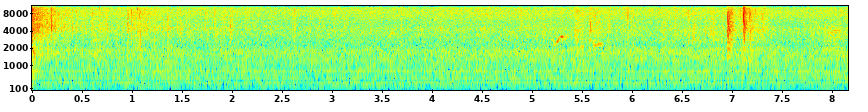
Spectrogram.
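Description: Honeybees buzzing steadily around an opened hive and a lifted brood frame, with one short knock about seven seconds in.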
